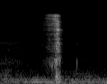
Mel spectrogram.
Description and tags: zap cartoon
done with human voice
comic, anime, animados, cartoon, dibujos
